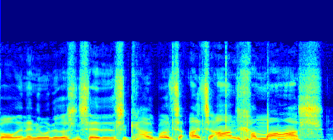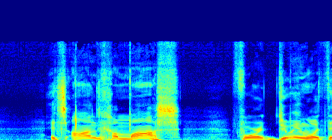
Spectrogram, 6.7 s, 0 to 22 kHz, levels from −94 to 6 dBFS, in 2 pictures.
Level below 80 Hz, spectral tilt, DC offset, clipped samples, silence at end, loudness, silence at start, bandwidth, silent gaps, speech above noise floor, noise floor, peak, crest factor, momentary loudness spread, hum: -58 dBFS; -4.5 dB/octave; under 0.1%; under 0.1%; 0 s; -19 LUFS; 0 s; 16 kHz; none; 37 dB; -55 dBFS; 0 dBFS; 18 dB; 6 LU; none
